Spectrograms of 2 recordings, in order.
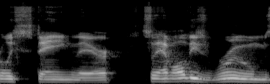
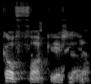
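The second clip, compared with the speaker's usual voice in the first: irritated, upset, grumpy, cranky retort; 3 dB quieter than usual. Answering a question about the streak, upset. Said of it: "Why are you upset?".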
